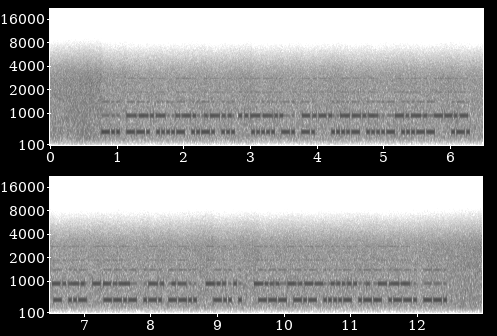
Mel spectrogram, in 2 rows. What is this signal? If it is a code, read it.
Morse code, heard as two keyed tones, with radio static. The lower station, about 32 wpm, 470 Hz: DG4FS 5NN 443 R TU QRZ DE OK4WPG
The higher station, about 28 wpm, 940 Hz: QRL? CQ CQ CQ NA DE BY5EO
